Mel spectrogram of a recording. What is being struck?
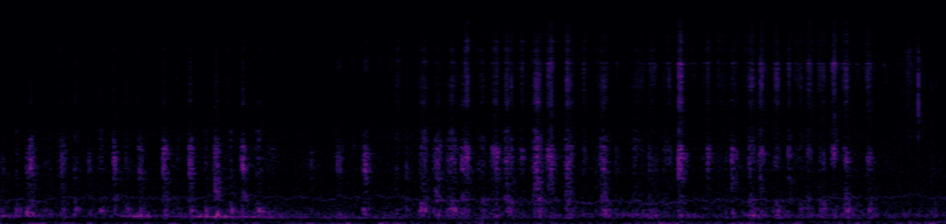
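Black-coated scratch art paper scratched with a wooden stylus.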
